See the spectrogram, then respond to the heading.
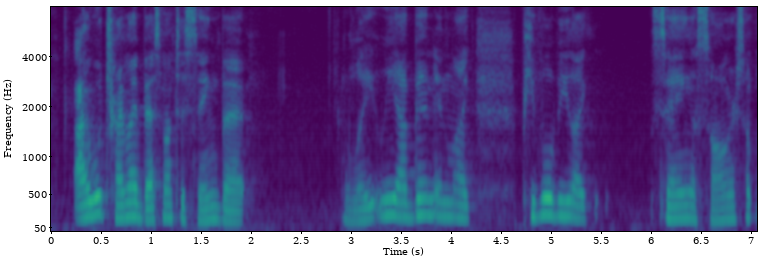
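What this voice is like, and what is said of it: Hoarse, worn-out voice. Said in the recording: “my voice sounds shot, but to me it kind of sounds sexy”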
